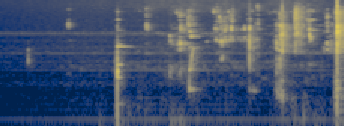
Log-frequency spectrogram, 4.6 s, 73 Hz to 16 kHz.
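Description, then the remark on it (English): About 5 ml of gin is poured into a small measuring shot glass: a couple of faint ticks, then a short run of trickling, dripping splashes with bright glassy clinks. “So I've poured, just a little sip. What's that? That's about 5 mils in my little measuring shot glass here.”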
